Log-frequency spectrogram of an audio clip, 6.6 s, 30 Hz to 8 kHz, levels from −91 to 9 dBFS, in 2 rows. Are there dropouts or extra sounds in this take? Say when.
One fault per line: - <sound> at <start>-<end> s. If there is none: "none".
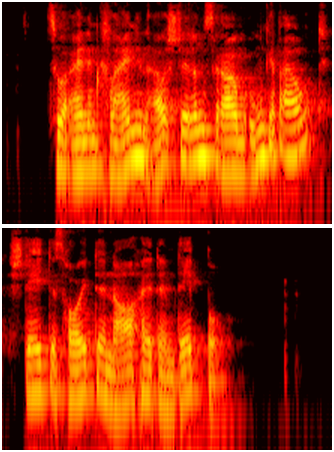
none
